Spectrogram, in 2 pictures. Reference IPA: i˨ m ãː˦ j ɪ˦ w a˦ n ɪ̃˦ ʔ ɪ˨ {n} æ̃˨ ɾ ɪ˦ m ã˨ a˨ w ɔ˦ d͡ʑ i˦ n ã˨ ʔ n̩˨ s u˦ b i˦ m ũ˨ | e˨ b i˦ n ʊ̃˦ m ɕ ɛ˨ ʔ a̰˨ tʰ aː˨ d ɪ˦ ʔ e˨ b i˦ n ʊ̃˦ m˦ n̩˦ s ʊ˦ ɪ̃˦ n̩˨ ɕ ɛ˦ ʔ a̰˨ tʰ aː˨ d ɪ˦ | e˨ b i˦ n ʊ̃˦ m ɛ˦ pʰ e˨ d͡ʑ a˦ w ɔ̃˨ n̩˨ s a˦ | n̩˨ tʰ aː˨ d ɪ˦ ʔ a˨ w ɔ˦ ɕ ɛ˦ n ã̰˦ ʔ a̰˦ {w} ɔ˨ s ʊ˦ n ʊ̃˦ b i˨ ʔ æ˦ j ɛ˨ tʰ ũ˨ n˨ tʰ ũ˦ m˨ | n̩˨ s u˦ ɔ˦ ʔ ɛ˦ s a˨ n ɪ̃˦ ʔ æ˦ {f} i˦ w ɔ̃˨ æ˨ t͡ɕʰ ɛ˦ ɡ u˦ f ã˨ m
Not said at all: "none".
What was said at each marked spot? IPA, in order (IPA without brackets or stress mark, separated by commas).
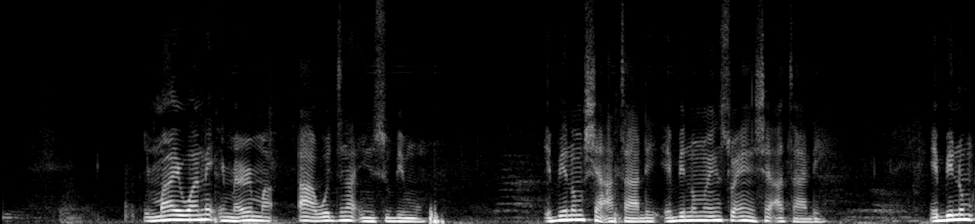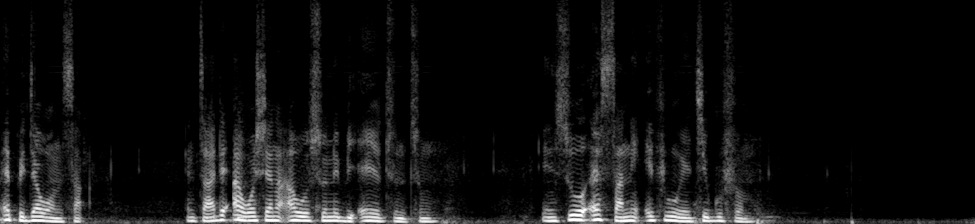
m, w, f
